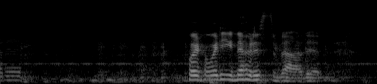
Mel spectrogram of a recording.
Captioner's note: audience laughs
